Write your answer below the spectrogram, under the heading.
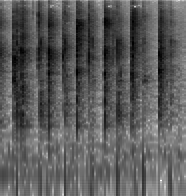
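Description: Applause from an audience: a steady run of sharp, bright hand claps at a quick, fairly even rhythm, moderately loud, with no voices over it.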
